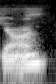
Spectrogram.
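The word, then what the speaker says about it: jnana: yon i've seen it i saw it pronounced as gyan and gyan you but mostly young and so it translates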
